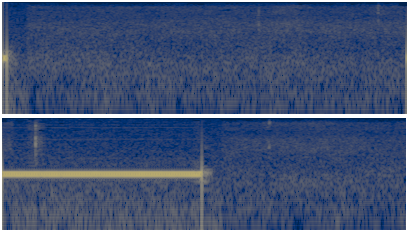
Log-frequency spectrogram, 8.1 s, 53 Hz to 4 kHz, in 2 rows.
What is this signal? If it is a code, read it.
Ringback tone (North America), 440 + 480 Hz.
